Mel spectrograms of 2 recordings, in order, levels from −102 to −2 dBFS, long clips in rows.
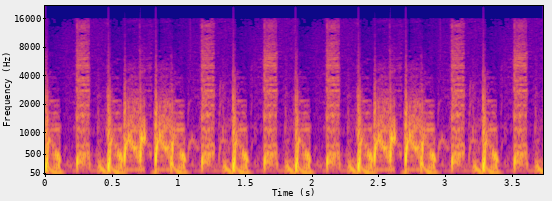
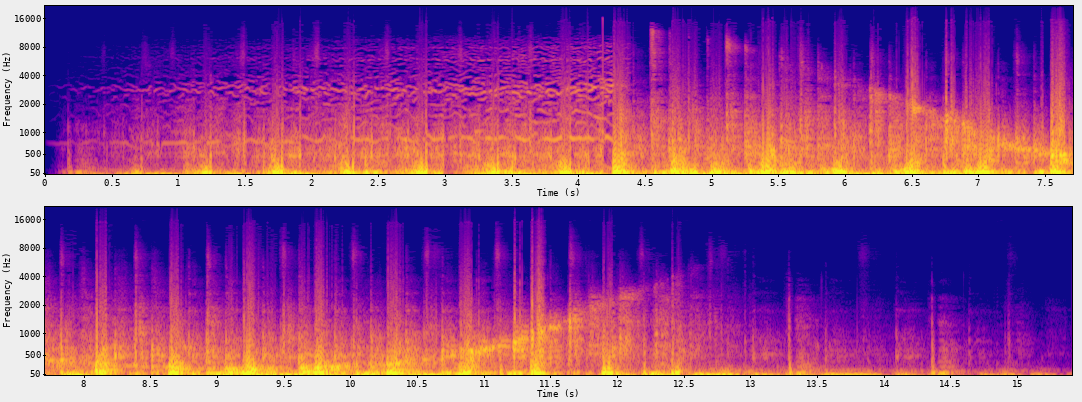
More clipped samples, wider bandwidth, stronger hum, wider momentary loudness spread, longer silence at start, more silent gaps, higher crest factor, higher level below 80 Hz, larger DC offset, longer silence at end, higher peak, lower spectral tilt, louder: second, under 0.1% vs 4%; first, 16.5 kHz vs 4.2 kHz; neither; second, 5 LU vs 18 LU; second, 0 s vs 0.2 s; neither; first, 16 dB vs 8 dB; second, -34 dBFS vs -10 dBFS; neither; second, 0 s vs 0.15 s; about the same, 0 dBFS vs 0 dBFS; second, -7 dB/octave vs -9.5 dB/octave; second, -17 LUFS vs -11 LUFS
